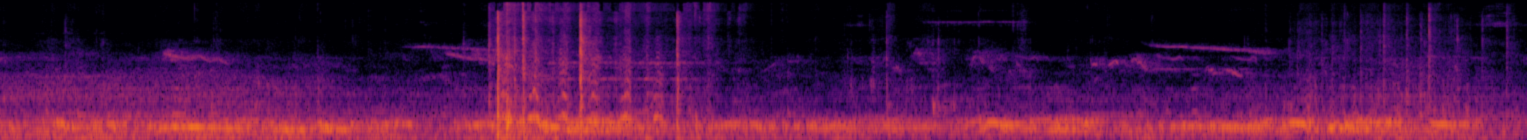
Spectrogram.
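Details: Low pigeon cooing runs throughout, interrupted by a loud clatter a few seconds in, with thin high chirps of small birds above.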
